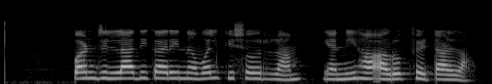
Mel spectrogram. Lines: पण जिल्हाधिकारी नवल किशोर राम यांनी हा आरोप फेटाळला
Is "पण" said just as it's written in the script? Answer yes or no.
yes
